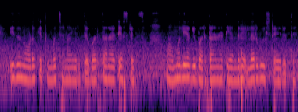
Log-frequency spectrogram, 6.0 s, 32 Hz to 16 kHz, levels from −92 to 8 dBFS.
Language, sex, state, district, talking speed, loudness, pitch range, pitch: Kannada, female, Karnataka, Bellary, 140 wpm, -33 LUFS, 190-210 Hz, 195 Hz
